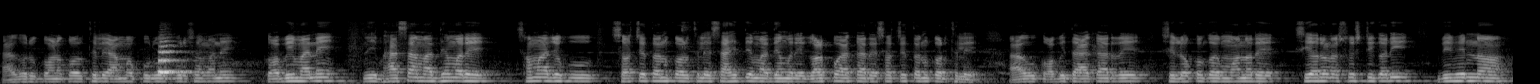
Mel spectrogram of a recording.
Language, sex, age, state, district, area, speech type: Odia, male, 30-45, Odisha, Jagatsinghpur, urban, spontaneous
